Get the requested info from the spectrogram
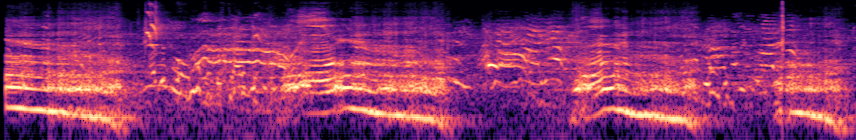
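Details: A lioness at Gwalior Zoo gives deep, drawn-out groaning roars that slide downward, over people talking nearby.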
